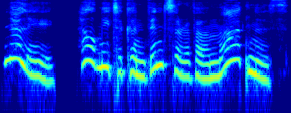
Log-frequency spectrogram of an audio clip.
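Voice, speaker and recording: A woman's voice: sits high, very animated, measured pace, mellow, voice pushed up, full character voice. A woman voicing a proud, scornful young woman who speaks bluntly and emphatically.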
